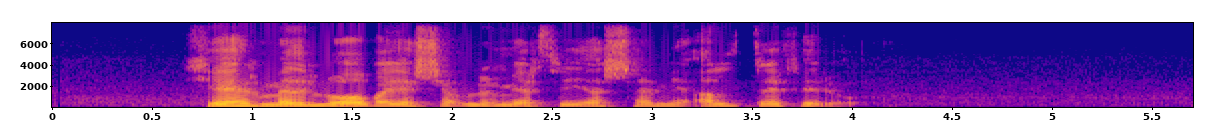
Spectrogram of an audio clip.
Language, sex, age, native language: Icelandic, male, 30-39, Icelandic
